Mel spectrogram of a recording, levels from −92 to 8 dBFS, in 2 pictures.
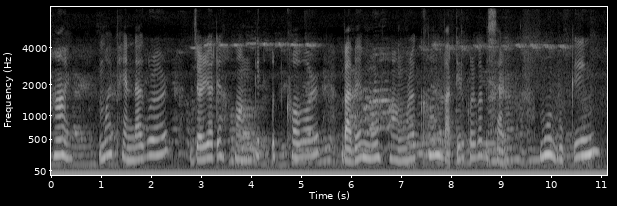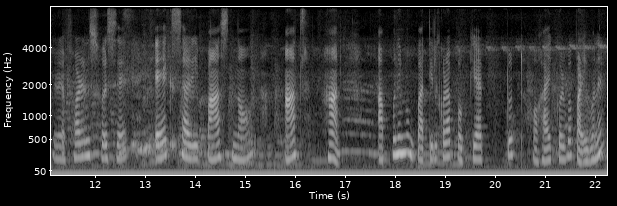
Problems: constant background noise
